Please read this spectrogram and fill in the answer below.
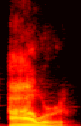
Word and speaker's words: hour: Esta palabra empieza con la letra H. Técnicamente empieza con una consonante, pero al momento de pronunciarlo, el sonido es diferente. Porque decimos hour, que es el sonido de una vocal.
